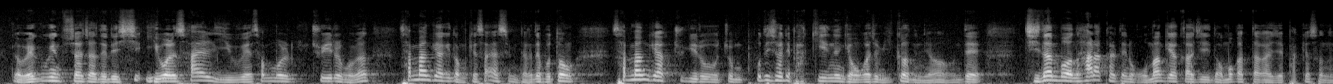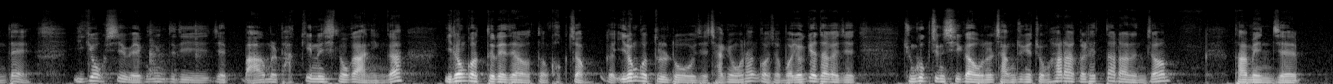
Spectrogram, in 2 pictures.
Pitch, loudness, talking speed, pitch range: 125 Hz, -19 LUFS, 370 characters per minute, 105-150 Hz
